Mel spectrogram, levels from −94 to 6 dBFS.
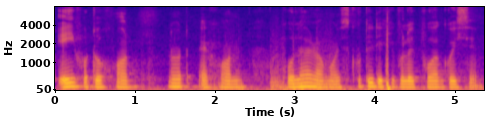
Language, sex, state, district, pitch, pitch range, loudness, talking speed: Assamese, male, Assam, Sonitpur, 120 Hz, 115-135 Hz, -18 LUFS, 125 wpm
